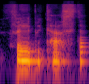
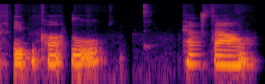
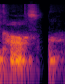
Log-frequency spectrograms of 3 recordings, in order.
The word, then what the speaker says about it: Faber-Castell: I mostly just use the Caran d'Ache Illuminance and Faber-Castell. Why keep saying castle? Polychromos. Sort of spelled like castle, but it's not.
